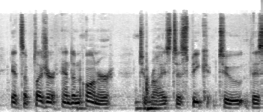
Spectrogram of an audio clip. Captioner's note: speaking French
